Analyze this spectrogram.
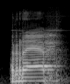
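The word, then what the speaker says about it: wrap: रैप, रैप आपने daily basis पे सुना होगा, रैपर, ठीक है। लुपेटना, लुपेटना होता है जिसमें W बेटा साइलेंट है।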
